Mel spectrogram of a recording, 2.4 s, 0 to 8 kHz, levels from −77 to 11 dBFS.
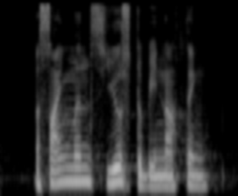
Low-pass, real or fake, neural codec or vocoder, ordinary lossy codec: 7.2 kHz; real; none; none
